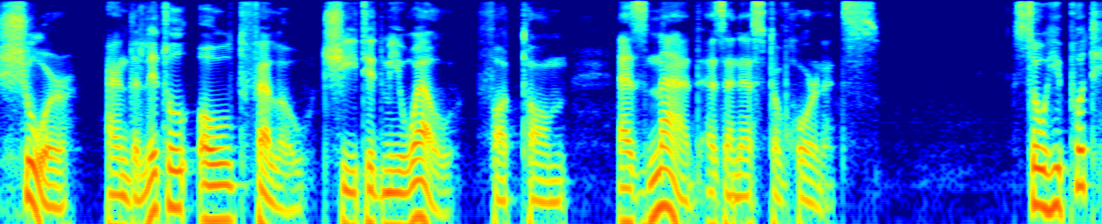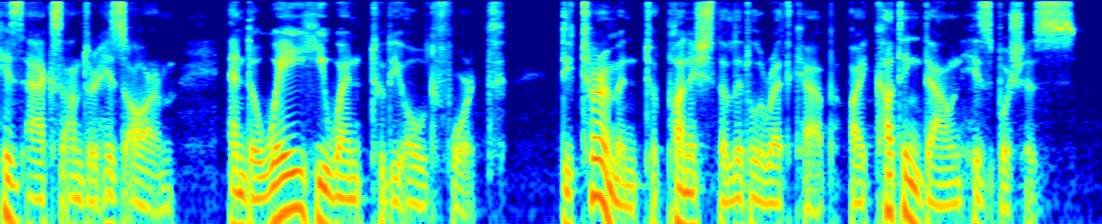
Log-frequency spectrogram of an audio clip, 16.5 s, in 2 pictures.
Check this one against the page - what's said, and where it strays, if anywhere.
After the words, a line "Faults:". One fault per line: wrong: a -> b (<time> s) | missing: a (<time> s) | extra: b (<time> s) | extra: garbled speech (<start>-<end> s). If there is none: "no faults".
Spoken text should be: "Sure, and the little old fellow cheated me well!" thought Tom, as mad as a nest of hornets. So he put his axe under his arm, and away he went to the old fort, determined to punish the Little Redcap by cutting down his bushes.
"Sure, and the little old fellow cheated me well!" thought Tom, as mad as a nest of hornets. So he put his axe under his arm, and away he went to the old fort, determined to punish the Little Redcap by cutting down his bushes.
Faults:
no faults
